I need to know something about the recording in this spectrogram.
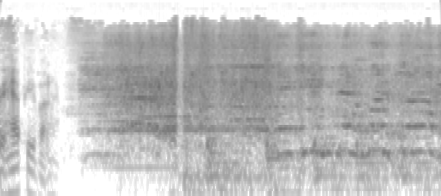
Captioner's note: applause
